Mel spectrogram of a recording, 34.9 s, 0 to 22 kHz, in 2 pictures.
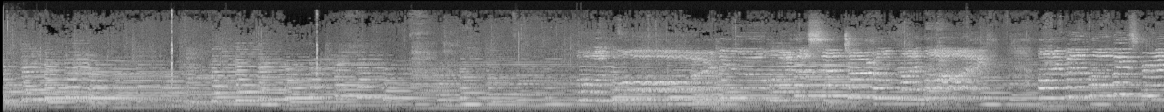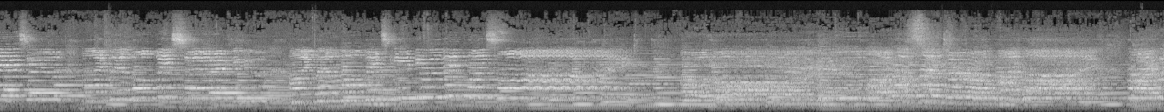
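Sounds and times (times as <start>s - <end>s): choir singing long held chords: 27.6s - 34.9s.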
